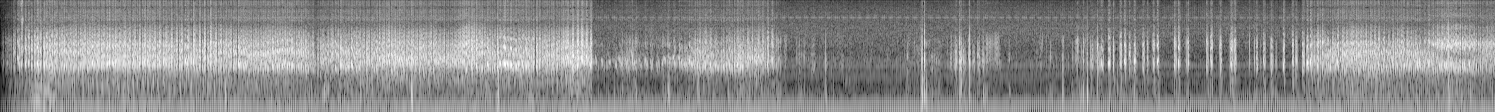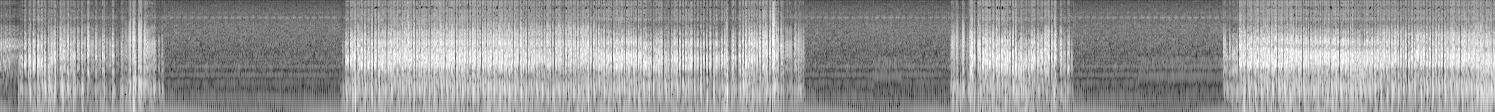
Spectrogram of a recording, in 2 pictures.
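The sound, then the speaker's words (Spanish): Amplified ant stridulation: a rapid, raspy scraping buzz, first a higher-pitched worker's chirping, then a deeper, coarser queen's rasp in loud bursts separated by short pauses, with no talking. “El primer sonido que ponemos, que es mucho más agudo, fijaros, es de una hormiga obrera, y el segundo está grabado de una hormiga reina.”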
